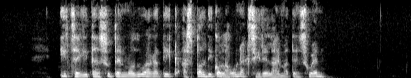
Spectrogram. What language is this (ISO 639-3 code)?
eus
